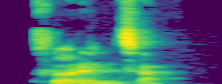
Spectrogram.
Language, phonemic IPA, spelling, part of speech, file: Romanian, /floˈren.t͡sa/, Florența, proper noun, LL-Q7913 (ron)-Florența.wav
- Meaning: Florence (a city and comune, the capital of the Metropolitan City of Florence and the region of Tuscany, Italy)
